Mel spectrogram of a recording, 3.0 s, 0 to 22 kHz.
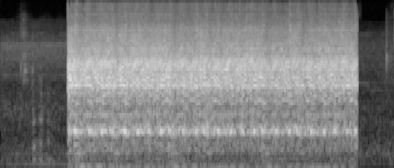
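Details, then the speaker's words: Foxbody Mustang 5.0 HO with T5, first start attempt after engine install: sluggish, whiny starter cranking too slowly to fire, no start; timing light strobe barely flashes. Cause suspected, not confirmed. "no, it's just not spinning fast enough. Whenever it flashes, it's like at the slowest strobe you've ever seen."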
